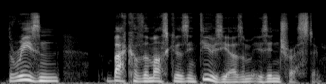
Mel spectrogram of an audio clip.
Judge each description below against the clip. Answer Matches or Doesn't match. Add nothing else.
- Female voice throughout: Doesn't match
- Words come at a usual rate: Matches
